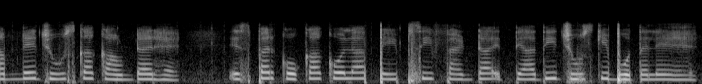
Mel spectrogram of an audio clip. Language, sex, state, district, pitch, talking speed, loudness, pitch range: Hindi, male, Jharkhand, Ranchi, 245 Hz, 130 wpm, -23 LUFS, 230-275 Hz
